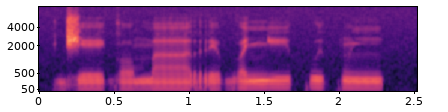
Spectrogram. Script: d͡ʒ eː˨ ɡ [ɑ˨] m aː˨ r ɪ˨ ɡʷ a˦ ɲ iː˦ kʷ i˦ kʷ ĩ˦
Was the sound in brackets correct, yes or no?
no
